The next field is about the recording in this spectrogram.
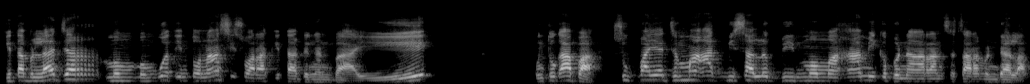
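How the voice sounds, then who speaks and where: A man's voice: on the high side, lively intonation, a little slow, pushed and bright. A man teaching how to preach, speaking emphatically and demonstrating rising and falling intonation with playful teasing asides. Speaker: preaching instructor. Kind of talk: teaching lesson on sermon delivery.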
